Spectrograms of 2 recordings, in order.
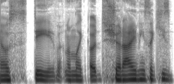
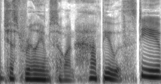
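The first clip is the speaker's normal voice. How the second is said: put-on crying voice of a man; 3 semitones higher than usual. Retelling what a crying man said when asked what happened, imitating someone crying. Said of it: "and he's crying visibly".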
